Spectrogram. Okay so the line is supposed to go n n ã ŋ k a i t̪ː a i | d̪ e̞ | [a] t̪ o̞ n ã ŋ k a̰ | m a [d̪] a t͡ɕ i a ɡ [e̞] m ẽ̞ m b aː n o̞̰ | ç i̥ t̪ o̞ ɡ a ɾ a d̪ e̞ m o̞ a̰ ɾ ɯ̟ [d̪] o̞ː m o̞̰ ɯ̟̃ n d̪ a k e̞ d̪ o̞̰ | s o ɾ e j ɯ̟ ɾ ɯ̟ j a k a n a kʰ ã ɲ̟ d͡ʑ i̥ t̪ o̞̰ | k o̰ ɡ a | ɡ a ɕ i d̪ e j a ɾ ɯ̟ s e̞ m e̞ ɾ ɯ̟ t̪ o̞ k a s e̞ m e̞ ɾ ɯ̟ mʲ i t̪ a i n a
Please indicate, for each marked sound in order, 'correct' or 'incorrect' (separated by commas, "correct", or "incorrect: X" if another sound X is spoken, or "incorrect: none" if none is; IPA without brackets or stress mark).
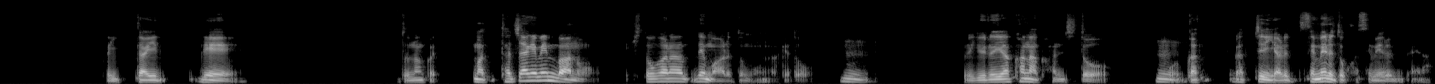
correct, incorrect: t̪, correct, incorrect: t̪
